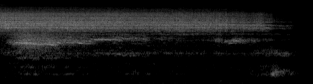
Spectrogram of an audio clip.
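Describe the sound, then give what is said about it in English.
A long, steady hissing exhale through the teeth with soft lips, an 'S breathing' relaxation exercise, like a drawn-out "sss," holding an even bright tone for about three seconds before fading out quickly. “So believe it or not, this S breathing really helps calm the nervous system and take you deeper into the parasympathetic state.”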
